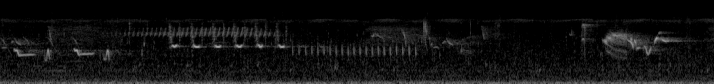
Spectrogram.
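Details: Nightingale in forest near a stream, delivering a varied phrase: a few scattered notes, a quick run of about seven evenly repeated clear notes, a dry rattling trill, then a burst of complex chattering, with water gurgling throughout.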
